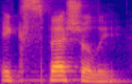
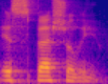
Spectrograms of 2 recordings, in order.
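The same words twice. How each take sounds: First: The word begins with an 'ex' sound. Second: The word begins with an 'es' sound. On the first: "I say E X P E, like especially" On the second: "instead of especially"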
